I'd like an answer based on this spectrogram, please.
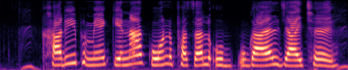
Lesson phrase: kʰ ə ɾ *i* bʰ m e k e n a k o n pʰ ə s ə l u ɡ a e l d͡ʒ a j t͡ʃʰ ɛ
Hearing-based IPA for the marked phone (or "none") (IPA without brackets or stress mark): i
